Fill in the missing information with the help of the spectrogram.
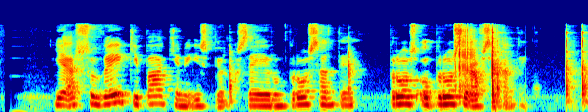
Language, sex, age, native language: Icelandic, female, 30-39, Icelandic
